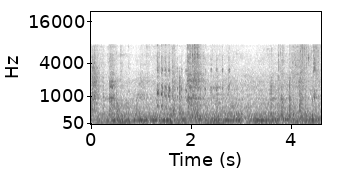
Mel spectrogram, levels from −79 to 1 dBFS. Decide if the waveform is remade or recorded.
remade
